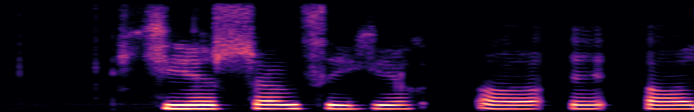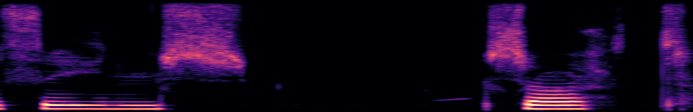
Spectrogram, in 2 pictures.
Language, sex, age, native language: Icelandic, female, 9, Icelandic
